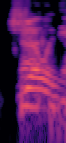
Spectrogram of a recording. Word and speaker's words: Gillingham: That's the difference, because they're the Gills, except their name is pronounced Gillingham.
